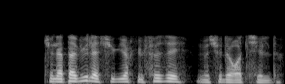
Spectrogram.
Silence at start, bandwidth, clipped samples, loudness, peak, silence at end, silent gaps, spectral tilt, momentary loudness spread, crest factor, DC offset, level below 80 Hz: 0.45 s; 4.2 kHz; under 0.1%; -21 LUFS; -2 dBFS; 0.05 s; none; -10.5 dB/octave; 9 LU; 20 dB; under 0.1%; -52 dBFS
